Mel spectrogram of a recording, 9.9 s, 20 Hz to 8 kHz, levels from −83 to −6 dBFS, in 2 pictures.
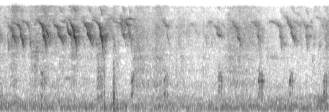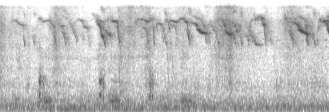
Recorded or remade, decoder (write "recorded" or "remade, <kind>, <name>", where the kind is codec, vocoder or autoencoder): recorded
